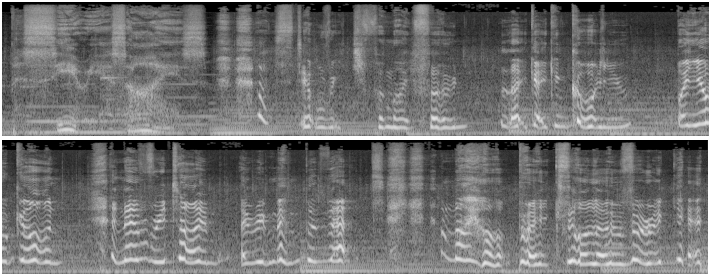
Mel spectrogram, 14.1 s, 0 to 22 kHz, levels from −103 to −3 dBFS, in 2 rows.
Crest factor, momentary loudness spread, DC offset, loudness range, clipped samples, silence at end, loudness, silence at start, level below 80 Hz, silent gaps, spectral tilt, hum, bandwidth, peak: 18 dB; 10 LU; under 0.1%; 5 LU; under 0.1%; 0 s; -22 LUFS; 0 s; -48 dBFS; none; -3.5 dB/octave; none; over 20 kHz; -6 dBFS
